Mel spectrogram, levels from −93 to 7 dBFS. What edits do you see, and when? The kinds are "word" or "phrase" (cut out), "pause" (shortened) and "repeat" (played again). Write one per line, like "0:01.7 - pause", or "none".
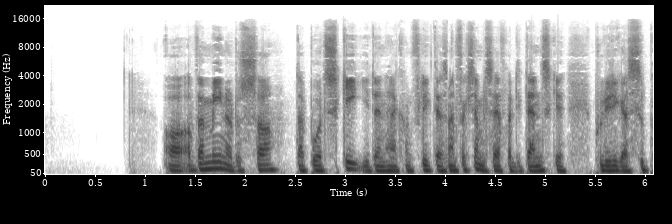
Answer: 0:04.0 - word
